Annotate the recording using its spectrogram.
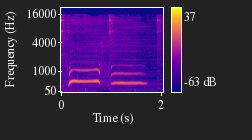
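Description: Two long hooting notes over quiet background music. The first is higher and slides up into its pitch; the second, a little lower, follows after a short gap.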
